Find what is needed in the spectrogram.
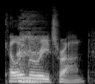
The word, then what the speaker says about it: Kelly Marie Tran: Kelly Marie Tran.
